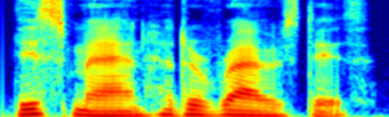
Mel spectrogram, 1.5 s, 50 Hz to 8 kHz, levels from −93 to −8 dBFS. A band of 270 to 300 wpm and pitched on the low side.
No: fast, 205 wpm; low, 105 Hz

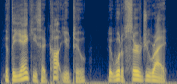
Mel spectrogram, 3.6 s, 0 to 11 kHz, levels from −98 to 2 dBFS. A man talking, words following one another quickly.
Yes: male; fast, 220 wpm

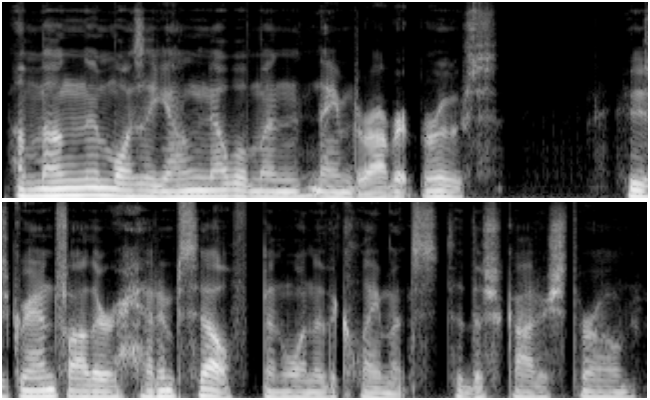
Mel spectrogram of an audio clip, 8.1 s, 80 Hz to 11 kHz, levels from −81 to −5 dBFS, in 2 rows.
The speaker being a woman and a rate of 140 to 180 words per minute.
No: male; average, 165 wpm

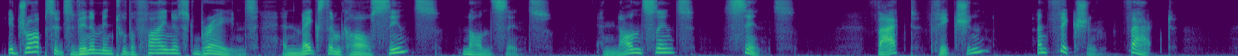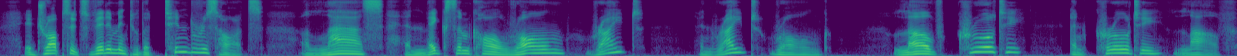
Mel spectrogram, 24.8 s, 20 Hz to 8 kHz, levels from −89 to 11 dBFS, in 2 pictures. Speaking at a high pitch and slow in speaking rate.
No: medium, 145 Hz; slow, 110 wpm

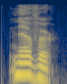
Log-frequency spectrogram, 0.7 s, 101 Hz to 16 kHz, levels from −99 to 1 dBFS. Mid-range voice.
Yes: medium, 165 Hz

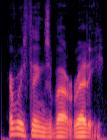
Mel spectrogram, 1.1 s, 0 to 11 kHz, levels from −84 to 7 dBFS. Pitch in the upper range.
No: low, 105 Hz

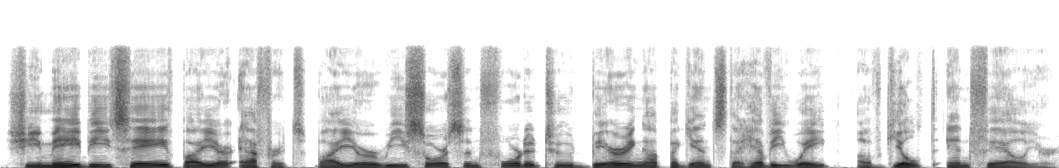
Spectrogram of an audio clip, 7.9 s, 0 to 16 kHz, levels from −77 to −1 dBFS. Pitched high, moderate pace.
No: low, 135 Hz; average, 165 wpm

